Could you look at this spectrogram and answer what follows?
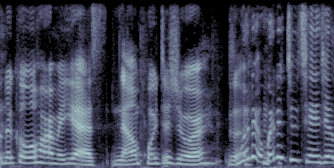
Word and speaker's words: Pointdujour: Nichole Pointdujour. Yes, and she said it right, y'all. You hear that? Yeah. Pointdujour.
